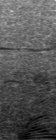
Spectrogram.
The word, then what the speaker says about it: Room: Rome again, spelt Room, pronounced Rome, and in his white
